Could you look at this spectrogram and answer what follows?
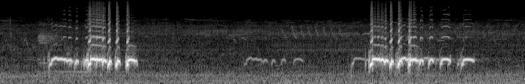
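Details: Lure recording of zebra dove song: two rapid staccato cooing phrases, each a bright rolling series of short mellow notes, separated by a quiet pause holding a faint distant coo from another dove.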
